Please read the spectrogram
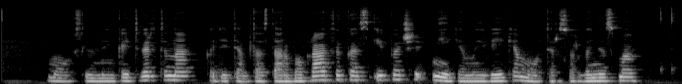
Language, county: Lithuanian, Šiauliai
